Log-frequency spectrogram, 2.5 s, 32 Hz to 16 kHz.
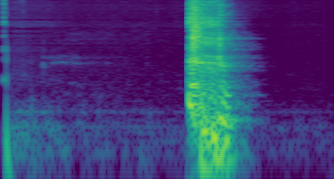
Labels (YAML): expert_labels:
- quality: good
  cough_type: dry
  dyspnea: false
  wheezing: false
  stridor: false
  choking: false
  congestion: false
  nothing: true
  diagnosis: healthy cough
  severity: pseudocough/healthy cough
age: 31
gender: female
respiratory_condition: false
fever_muscle_pain: false
status: healthy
